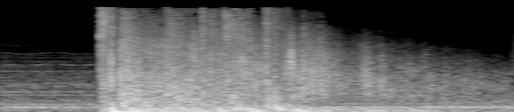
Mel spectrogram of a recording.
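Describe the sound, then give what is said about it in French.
Musket gunfire in the mountains of the Highlands: a sudden loud blast with crackling reports, then a long rumbling echo that slowly fades. “Mousquet anglais, plomb espagnol, poudre hollandaise, acier allemand. Le nouveau monde surmonte le sien avec une efficacité mécanique. Chaque tir résonne contre les montagnes.”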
